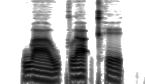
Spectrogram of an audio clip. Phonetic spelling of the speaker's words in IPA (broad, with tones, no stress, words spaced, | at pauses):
waː˩˦wkla˦˥ʔkʰe˨˩k̚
